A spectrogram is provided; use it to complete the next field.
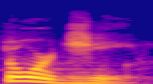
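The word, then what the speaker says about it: στοργή: when i explain it and the greek is pronounced storji storji means familia some of you may know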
